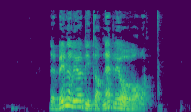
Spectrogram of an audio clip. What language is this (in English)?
Western Frisian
